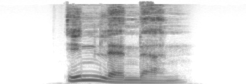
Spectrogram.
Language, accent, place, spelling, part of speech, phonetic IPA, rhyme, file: German, Germany, Berlin, Inländern, noun, [ˈɪnˌlɛndɐn], -ɪnlɛndɐn, De-Inländern.ogg
- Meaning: dative plural of Inländer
